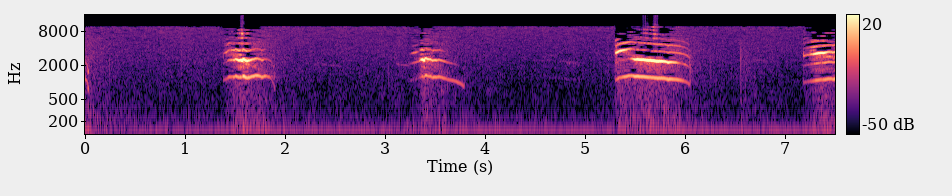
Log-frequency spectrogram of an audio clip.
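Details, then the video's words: Kittens meowing: four high, thin mews with clear harmonic stacks, about two seconds apart, some bending downward, over a low steady hum. "Cute kittens, sounds of kittens"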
